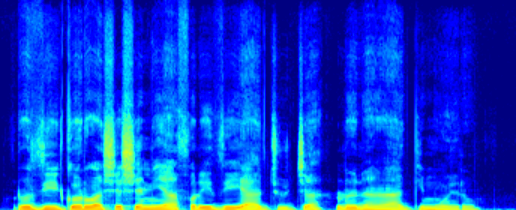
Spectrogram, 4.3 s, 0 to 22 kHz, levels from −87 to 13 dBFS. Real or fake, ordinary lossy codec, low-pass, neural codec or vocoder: fake; none; none; codec, 44.1 kHz, 7.8 kbps, Pupu-Codec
